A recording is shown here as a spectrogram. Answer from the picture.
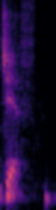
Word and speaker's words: GIF: the man the way the man said it's pronounced gif yeah well right we we'll go with that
